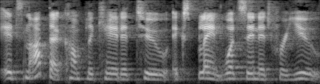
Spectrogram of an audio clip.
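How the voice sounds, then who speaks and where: Monotone, flat intonation from a woman with an Icelandic accent, medium pitch, moderate pace. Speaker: podcast co-host, former EU institution expert. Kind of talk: casual podcast discussion.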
